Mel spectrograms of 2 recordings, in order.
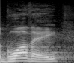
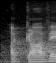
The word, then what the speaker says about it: agave: And a what? A guave. Agave? Agave. Did I say it wrong? Okay. Well, whatever that is, I like it. I like it a lot. Guave. It's agave. Okay. Agave. All right. What's that word? That is agave.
